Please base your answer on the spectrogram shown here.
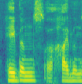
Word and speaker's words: haibun: I found an interesting way to get them to think about that is have them write Hemans, however different people pronounce them different ways.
